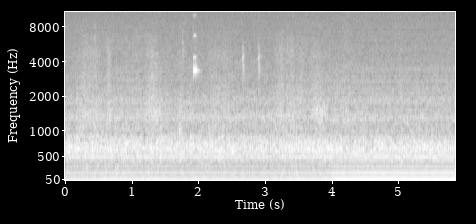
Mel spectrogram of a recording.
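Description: Steady low electrical hum from the powered bench equipment, with a faint click about two seconds in as the oscilloscope test probes are handled.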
